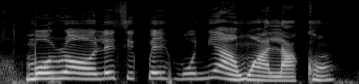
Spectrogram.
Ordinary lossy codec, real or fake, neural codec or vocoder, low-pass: none; fake; vocoder, 44.1 kHz, 128 mel bands every 256 samples, BigVGAN v2; 19.8 kHz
